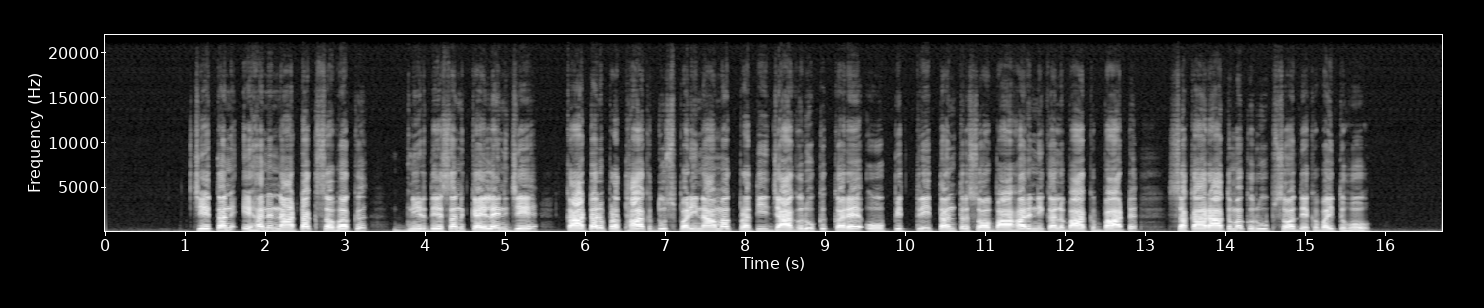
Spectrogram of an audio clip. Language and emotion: Maithili, neutral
